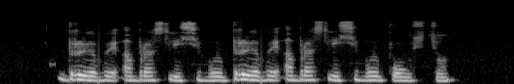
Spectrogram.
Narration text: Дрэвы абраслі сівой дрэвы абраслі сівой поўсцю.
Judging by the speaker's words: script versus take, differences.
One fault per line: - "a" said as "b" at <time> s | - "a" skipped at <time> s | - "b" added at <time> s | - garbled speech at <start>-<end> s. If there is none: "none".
none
